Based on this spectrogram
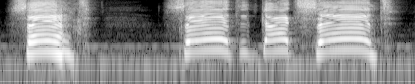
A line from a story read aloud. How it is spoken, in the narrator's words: I started screaming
